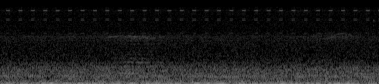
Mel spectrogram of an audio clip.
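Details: Steady broadband hiss and low hum fill a small indoor room, with no distinct animal sound standing out.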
